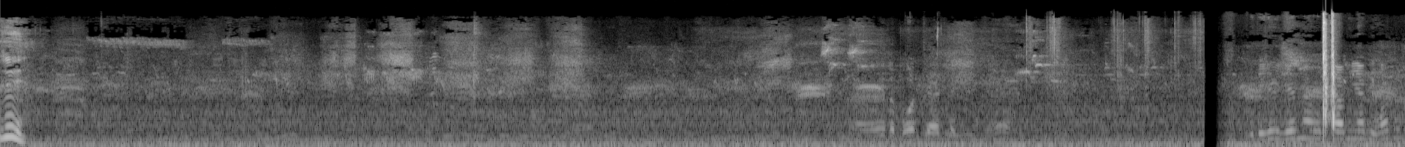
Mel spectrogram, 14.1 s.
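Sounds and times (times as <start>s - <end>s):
bird cawing: 0.0s - 9.9s, 12.3s - 13.1s.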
